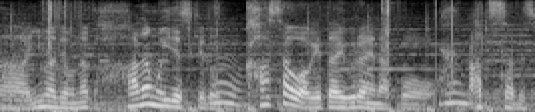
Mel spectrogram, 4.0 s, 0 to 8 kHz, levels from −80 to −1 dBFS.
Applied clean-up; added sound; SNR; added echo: none; Fire; 16 dB; none.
